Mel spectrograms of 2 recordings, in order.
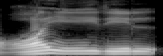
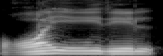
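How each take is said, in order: The two takes are said the same way.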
